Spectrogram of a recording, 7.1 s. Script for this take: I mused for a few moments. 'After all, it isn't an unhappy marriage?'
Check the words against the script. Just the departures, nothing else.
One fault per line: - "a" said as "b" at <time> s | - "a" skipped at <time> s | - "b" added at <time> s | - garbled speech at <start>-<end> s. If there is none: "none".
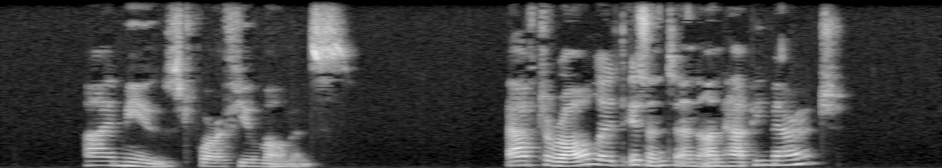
none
